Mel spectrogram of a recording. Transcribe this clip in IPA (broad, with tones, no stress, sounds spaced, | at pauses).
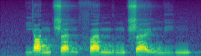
j ɑ˧˥ ŋ ʂ a̰˨˩ n f ä˧˥ n̪ ʊ˧˥ ŋ ʂ a̰˨˩ ɪ̯ n̪ i˥ ŋ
